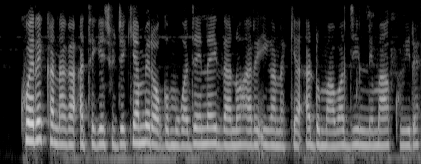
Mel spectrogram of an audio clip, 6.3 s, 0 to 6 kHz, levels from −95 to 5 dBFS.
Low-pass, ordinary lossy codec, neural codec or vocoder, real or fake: 5.4 kHz; Opus, 64 kbps; none; real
